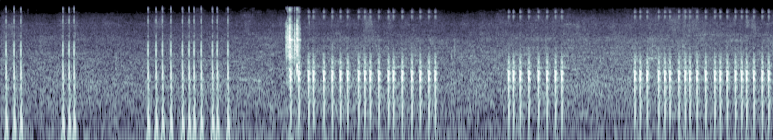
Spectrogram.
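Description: Short electronic blips tick rapidly in quick bursts.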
